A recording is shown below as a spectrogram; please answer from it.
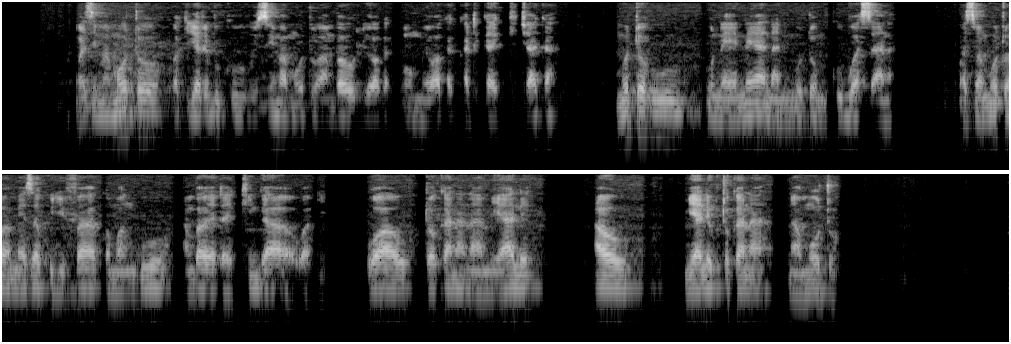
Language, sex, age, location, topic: Swahili, male, 25-35, Nakuru, health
